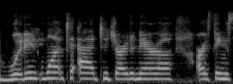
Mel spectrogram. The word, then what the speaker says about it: giardiniera: Do you say giardiniera or gardenere? We say giardiniera. Giardiniera is fine, but giardiniera is the Italian pronunciation.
